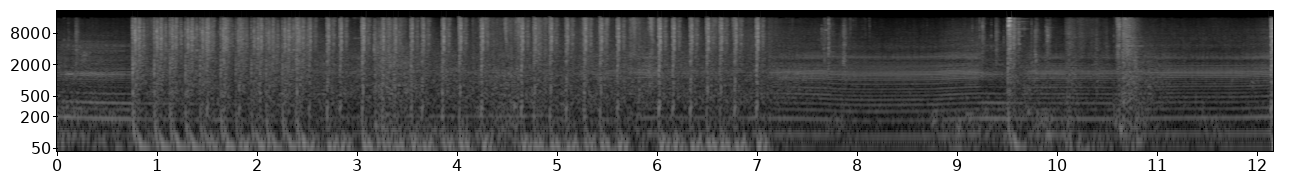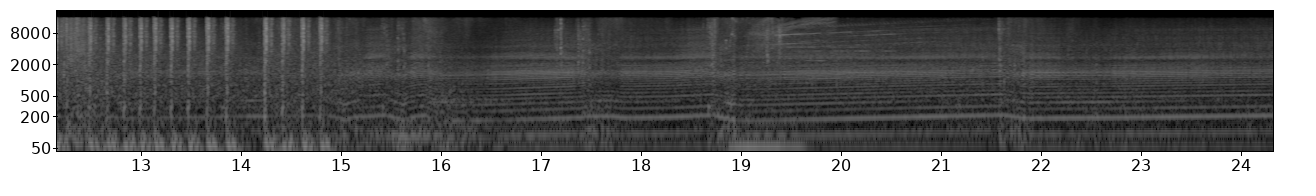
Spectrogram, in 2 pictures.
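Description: A motorbike engine revs and hums steadily, rising and falling in pitch.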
